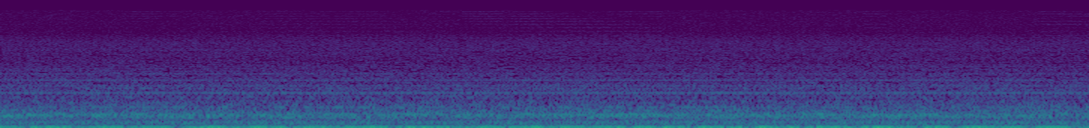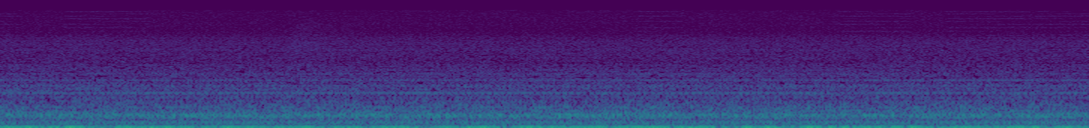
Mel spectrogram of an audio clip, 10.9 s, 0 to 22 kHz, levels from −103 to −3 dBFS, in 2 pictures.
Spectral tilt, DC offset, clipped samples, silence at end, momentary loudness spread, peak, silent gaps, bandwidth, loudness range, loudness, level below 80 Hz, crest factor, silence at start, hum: -6 dB/octave; under 0.1%; under 0.1%; 0 s; 1 LU; -40 dBFS; none; 16 kHz; 0 LU; -59 LUFS; -52 dBFS; 12 dB; 0 s; none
